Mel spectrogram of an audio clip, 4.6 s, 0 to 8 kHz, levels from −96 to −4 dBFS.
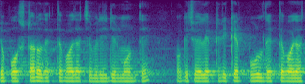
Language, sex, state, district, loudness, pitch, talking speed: Bengali, male, West Bengal, Malda, -19 LUFS, 115 Hz, 225 wpm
